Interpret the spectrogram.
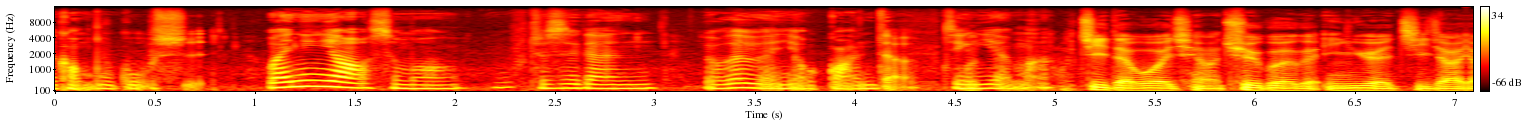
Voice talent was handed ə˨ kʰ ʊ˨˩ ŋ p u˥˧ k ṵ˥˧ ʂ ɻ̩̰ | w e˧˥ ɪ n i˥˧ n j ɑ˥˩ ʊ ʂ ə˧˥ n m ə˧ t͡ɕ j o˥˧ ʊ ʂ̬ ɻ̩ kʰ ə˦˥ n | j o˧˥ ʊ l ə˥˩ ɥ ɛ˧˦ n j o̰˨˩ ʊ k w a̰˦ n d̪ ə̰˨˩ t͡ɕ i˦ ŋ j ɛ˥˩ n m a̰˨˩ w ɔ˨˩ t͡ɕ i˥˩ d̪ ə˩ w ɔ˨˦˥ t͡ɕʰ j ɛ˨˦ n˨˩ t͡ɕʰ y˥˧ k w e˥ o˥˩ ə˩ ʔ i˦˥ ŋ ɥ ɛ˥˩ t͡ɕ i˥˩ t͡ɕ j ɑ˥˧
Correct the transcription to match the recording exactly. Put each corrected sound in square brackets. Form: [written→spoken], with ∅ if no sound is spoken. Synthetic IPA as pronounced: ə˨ kʰ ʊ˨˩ ŋ p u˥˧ k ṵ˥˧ ʂ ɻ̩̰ | w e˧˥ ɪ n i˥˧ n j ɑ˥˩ ʊ ʂ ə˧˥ n m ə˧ t͡ɕ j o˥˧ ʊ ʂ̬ ɻ̩ [kʰ→k] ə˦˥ n | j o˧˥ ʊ l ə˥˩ ɥ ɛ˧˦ n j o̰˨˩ ʊ k w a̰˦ n d̪ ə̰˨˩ t͡ɕ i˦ ŋ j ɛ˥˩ n m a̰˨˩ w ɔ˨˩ t͡ɕ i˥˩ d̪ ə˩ w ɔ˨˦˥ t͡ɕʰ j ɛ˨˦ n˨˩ t͡ɕʰ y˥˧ k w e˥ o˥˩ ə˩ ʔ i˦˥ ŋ ɥ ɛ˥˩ t͡ɕ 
